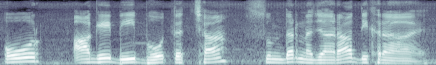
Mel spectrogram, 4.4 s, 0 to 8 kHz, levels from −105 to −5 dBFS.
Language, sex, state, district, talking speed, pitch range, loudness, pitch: Hindi, male, Haryana, Rohtak, 135 wpm, 130-155 Hz, -12 LUFS, 145 Hz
